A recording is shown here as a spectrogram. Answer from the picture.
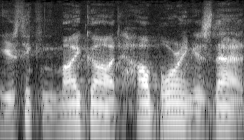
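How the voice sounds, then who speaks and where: A man speaks at a moderate pace with ordinary pitch variation, and there is noticeable noise behind him. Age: 60s. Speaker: cancer researcher giving convocation address. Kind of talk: convocation speech.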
